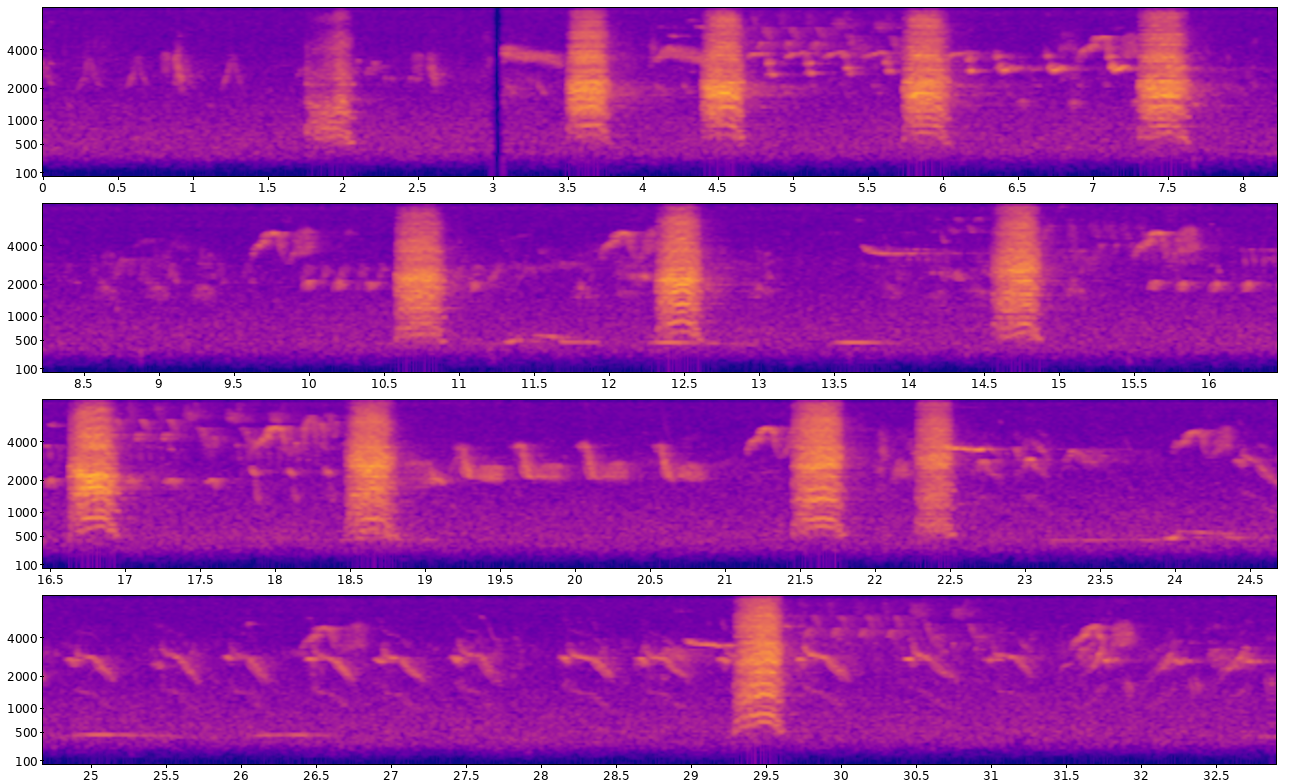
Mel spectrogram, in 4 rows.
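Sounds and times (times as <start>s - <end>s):
raven calling: 1.8s - 2.2s, 3.5s - 4.8s, 5.8s - 6.2s, 7.3s - 7.8s, 10.6s - 12.9s, 14.6s - 15.0s, 16.7s - 17.1s, 18.5s - 19.0s, 21.5s - 22.7s, 29.3s - 29.9s.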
